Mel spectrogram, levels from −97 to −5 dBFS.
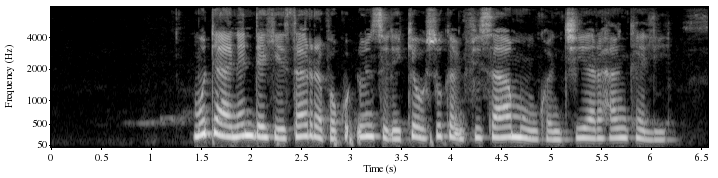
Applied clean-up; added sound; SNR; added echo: none; none; none; none.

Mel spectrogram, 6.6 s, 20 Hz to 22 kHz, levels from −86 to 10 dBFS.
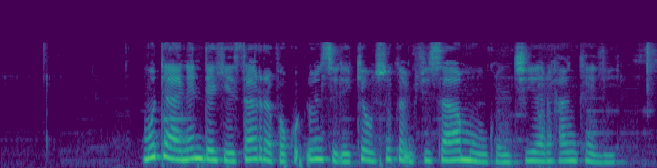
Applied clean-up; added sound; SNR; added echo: neural separator model SepFormer DNS4.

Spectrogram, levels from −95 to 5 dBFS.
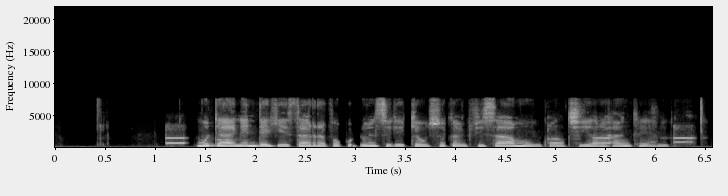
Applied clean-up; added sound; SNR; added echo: neural diffusion model UNIVERSE++.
